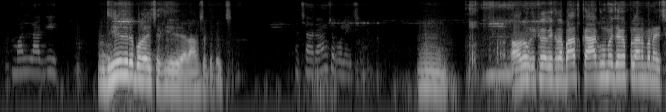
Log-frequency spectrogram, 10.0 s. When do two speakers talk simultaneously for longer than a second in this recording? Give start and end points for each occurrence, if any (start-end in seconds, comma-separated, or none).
none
